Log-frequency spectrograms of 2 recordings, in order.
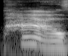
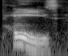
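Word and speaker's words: Paze: basically said that yeah, it's not Paz, it's pronounced Pays, and so I thanked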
